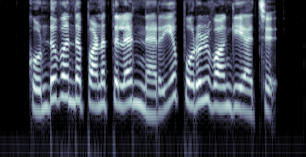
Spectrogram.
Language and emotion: Tamil, happy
